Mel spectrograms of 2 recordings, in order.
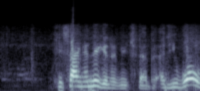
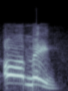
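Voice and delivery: raised, ringing amen; mock shouted amen, higher pitched; crowd's scream; 9 semitones higher, 5 dB louder than usual. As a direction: call it out as the whole room. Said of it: "everybody screams out".

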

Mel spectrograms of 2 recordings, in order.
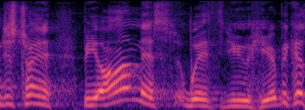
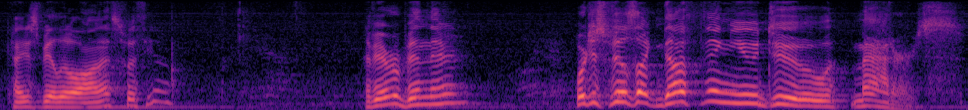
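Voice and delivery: usual speaking voice

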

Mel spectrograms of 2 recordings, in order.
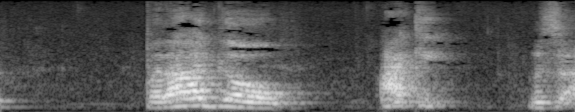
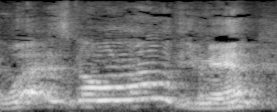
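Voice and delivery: a higher, bemused question; puzzled friend; 14 semitones higher than usual. Retold or imitated. Friend Will asking why he is laughing, a higher bemused voice. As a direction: lightly voice his friend wondering what's up. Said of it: "Will's like".

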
